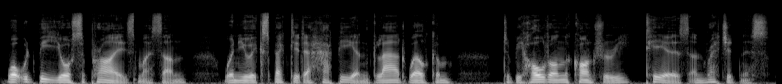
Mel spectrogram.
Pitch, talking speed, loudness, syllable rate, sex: 90 Hz, 175 wpm, -22 LUFS, 5.3 syllables/s, male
